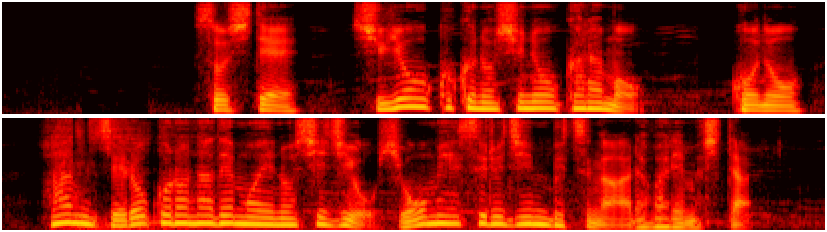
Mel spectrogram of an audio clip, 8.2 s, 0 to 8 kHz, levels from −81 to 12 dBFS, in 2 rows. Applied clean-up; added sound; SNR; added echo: neural separator model SepFormer DNS4.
